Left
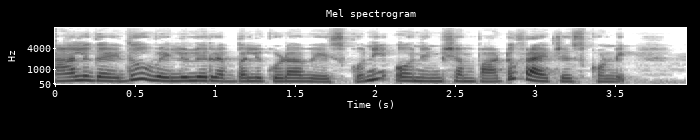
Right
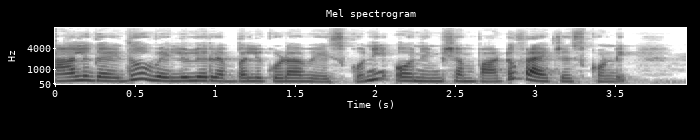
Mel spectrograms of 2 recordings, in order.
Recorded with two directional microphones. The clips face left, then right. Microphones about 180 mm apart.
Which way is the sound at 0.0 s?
15° left (ahead or behind).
